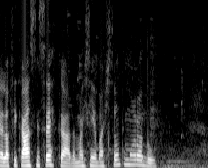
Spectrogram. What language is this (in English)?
Portuguese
